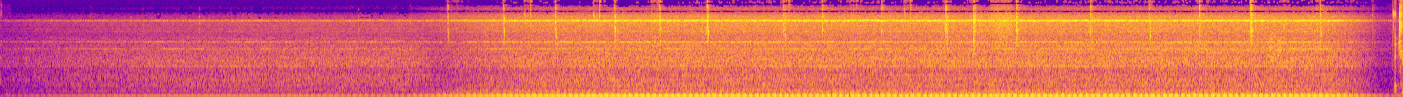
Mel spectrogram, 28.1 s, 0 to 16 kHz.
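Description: Diesel locomotives of a work train running at low throttle while the train crawls forward at about 1 mph: a steady low engine rumble. It grows louder about nine seconds in, stays loud, and fades away just before the end.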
